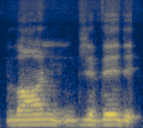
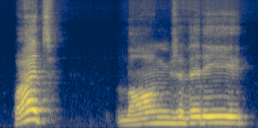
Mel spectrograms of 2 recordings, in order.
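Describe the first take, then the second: First: Said in the usual way. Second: Longevity asked slowly with a rising, puzzled tone; puzzled question. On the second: Real, not acted. Reader puzzled by the villain's word, slow baffled question.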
